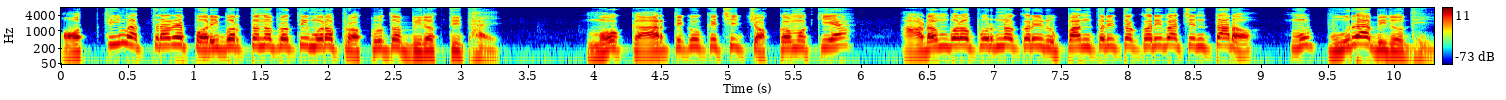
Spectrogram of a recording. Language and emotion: Odia, disgusted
